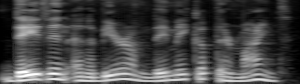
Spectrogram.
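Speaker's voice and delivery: usual speaking voice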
